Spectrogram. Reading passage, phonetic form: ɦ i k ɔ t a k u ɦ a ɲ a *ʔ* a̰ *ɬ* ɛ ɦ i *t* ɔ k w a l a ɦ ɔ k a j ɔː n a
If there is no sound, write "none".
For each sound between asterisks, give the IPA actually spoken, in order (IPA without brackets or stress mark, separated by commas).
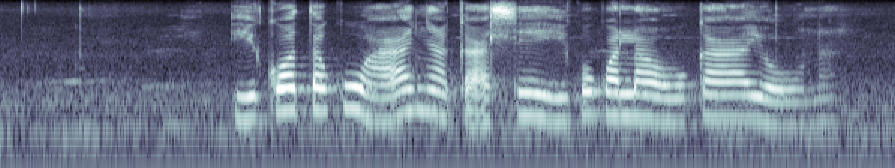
k, ɬ, k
